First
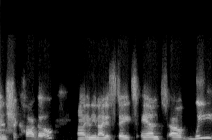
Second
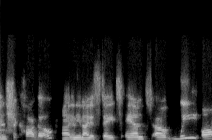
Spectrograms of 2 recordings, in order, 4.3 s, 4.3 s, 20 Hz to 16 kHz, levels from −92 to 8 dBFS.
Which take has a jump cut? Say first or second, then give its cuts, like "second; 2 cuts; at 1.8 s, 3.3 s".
second; 1 cut; at 1.1 s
